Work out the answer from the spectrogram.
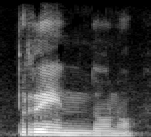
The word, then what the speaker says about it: prendono: Notice that in the 'lore' form in none of the conjugations will we ever have the emphasis on the ending itself. It's always going to be before the ending so it's COM-prano, PREN-dono, AP-rono.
